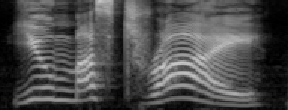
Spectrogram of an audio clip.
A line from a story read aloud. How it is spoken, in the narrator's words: the other shouted back in tears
